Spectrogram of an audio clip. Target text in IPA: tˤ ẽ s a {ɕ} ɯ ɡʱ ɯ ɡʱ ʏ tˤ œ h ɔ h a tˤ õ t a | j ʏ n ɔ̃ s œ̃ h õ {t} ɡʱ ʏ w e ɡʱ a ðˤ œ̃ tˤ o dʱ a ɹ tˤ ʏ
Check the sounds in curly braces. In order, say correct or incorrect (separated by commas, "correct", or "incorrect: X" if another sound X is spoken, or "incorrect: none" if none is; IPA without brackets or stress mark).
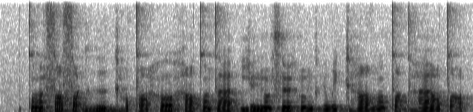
incorrect: sˤ, incorrect: none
